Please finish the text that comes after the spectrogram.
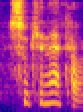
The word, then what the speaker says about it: Tsukineko: And you have pronounced it perfectly. Tsukineko.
